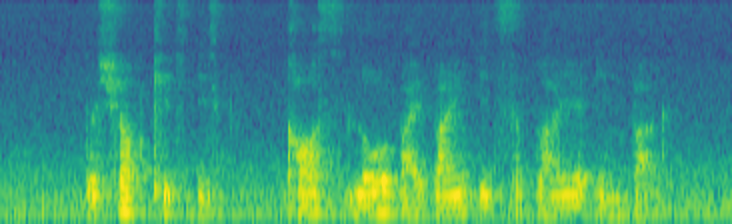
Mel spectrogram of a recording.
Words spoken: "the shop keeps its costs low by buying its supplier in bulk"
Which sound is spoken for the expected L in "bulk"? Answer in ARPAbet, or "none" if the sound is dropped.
none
